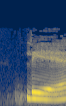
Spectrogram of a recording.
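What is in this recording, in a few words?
"lie", Mandarin Chinese pinyin, tone 3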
